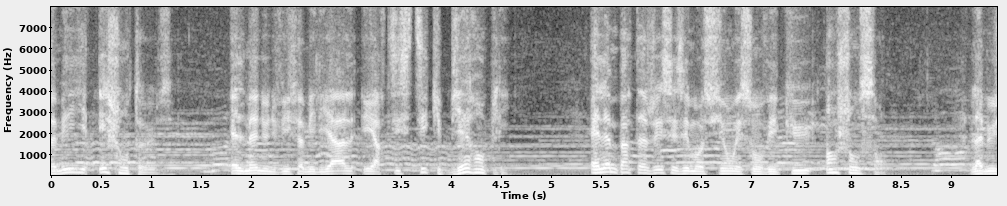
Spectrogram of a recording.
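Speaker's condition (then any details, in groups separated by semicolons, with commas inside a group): No condition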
